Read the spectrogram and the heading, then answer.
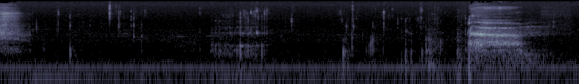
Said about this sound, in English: Quick sip of water. Water break, boss. Don't mind me, boss.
